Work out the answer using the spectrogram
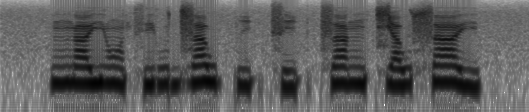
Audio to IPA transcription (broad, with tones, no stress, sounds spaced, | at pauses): ŋ a˧ j ɔ̃˨˩ t͡s j u˧ d͡z a˥˧ w p i˨ ʔ t͡s i˨ ʔ t͡s a˥˧ ŋ t͡ɕ a˦ w s a˥˧ j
